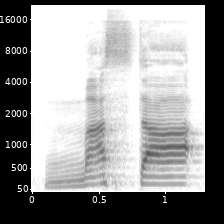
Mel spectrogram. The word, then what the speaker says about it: must have: Listen to the pronunciation. Guys, I, you, we, they, he, she, it, musta, eaten. Musta. Musta. Eaten.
